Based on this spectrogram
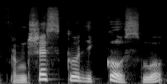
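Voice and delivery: slow, hammed-up Italian accent on the name; mock Italian accent. Vlogger names the bassist in mock Italian accent. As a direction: roll the name out like a proud Italian. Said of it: "Vous remercierez mon accent italien".

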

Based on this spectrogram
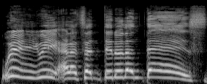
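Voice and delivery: very high, loud tipsy cheer; drunken toast. Acted. Drunkard toasts his friend Dantès, in a high boozy cry. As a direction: raise a glass, squealing like a happy drunk. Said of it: "dit Caderousse en vidant son verre".

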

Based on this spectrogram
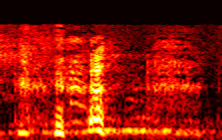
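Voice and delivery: short breathy laugh at her own slip of the tongue. Real, not acted. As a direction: laugh off the mistake, amused. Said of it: "Le lapsus". (petit rire gêné après un lapsus)

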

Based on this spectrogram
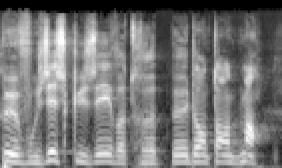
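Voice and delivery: put-on loud angry dwarf, Walloon accent; defiant Gimli in a Walloon accent. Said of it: "Gimli Wallon".

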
